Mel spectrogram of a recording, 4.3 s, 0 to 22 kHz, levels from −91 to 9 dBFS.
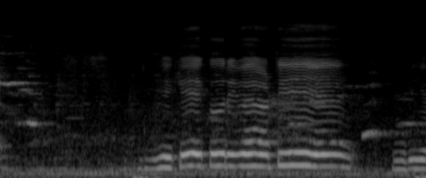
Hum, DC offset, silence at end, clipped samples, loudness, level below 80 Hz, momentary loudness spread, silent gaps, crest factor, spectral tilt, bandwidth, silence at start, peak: none; under 0.1%; 0 s; under 0.1%; -39 LUFS; -70 dBFS; 21 LU; none; 14 dB; -6 dB/octave; 13 kHz; 0 s; -28 dBFS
